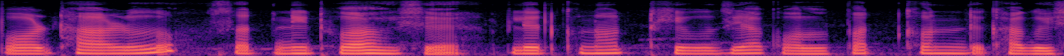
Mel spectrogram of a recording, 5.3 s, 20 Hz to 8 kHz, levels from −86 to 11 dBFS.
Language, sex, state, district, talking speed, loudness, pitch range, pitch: Assamese, female, Assam, Sonitpur, 125 wpm, -19 LUFS, 155-170 Hz, 165 Hz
